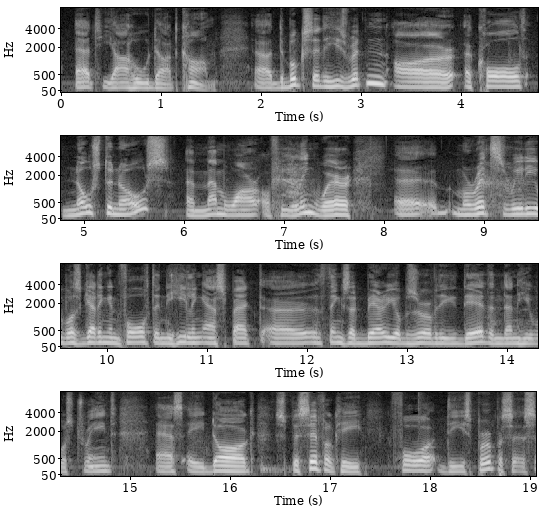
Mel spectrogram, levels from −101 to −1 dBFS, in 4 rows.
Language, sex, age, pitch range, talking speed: English, male, 50-69, 130-160 Hz, 150 wpm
